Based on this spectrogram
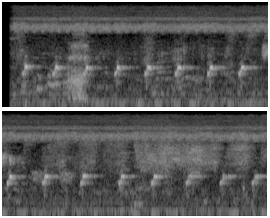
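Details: Unidentified bird calling in the rainy season: a short, clear whistled note that rises then levels off, repeated regularly about every half second, over a steady high insect-like hiss and soft background noise.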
